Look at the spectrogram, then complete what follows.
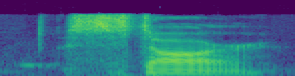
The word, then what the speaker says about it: star: this word star um a lot of times Spanish speakers will say estar but instead of that it's just star T star star star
